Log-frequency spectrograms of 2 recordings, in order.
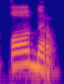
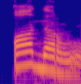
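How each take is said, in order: First: The final r is cut off abruptly. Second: The final r flows on smoothly. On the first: The speaker calls it wrong. "Jangan qadar" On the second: The speaker calls it right. "Ro itu ada tawasud ya atau bainiyah"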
